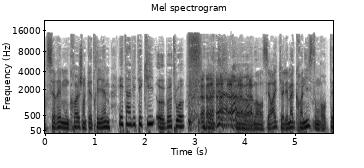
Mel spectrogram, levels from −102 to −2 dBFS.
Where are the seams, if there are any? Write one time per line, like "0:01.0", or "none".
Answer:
0:02.5
0:04.2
